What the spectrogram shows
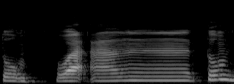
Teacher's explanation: व ता के ऊपर पेश, आगे मीम साकिन है, ता को मीम से मिलाएंगे तुम, व तुम, मीम का इजहार होगा, इजहार शफवी का कायदा है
